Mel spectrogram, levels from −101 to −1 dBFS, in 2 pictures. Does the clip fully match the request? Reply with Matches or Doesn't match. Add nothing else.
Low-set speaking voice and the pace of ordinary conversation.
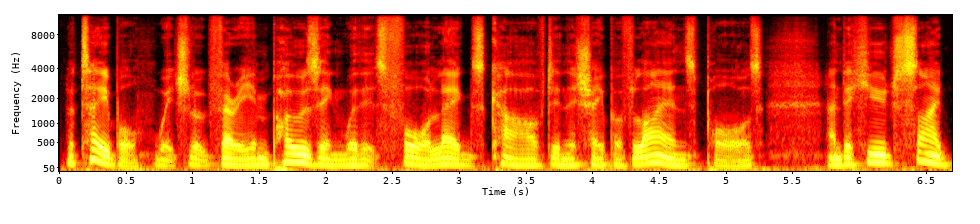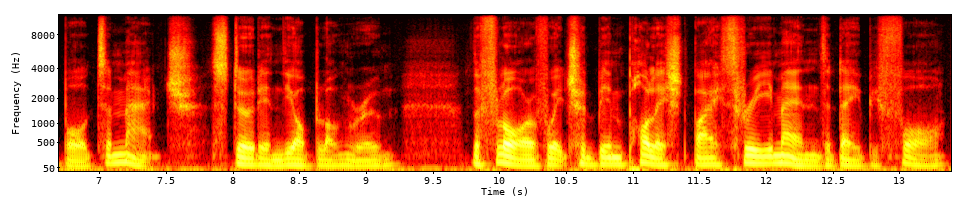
Matches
